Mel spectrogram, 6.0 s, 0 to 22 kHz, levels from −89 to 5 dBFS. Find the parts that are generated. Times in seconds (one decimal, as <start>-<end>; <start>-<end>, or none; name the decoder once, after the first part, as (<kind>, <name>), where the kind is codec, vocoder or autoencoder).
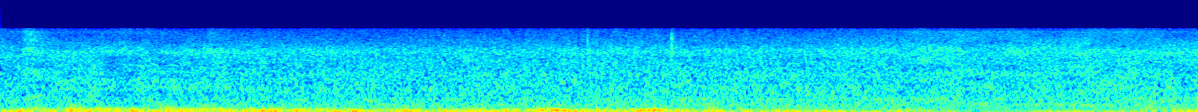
0.0-0.9 (codec, SNAC); 4.5-6.0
